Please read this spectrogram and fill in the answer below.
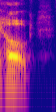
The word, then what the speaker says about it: Hoge: I mean, it might be pronounced Hoagie. I'm not even 100%. I always say Hoge. – Okay, we'll stick with Hoge. Hoge. I just wanted to let you guys know. I heard Jim Nance call him Tom Hoagie. Yeah. – He's probably right because Bo Hoge is H-O-A-G, and that's a hard G there.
